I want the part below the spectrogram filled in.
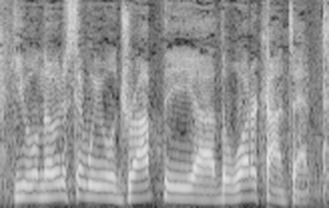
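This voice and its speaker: Noticeable background noise runs under a man's speech. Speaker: university lecturer. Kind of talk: lecture. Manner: fast.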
